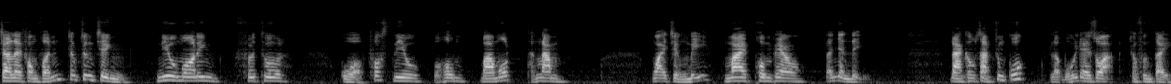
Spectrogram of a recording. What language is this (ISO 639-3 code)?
vie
